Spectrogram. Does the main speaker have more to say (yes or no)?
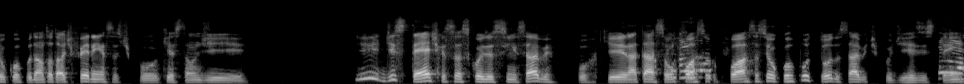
no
